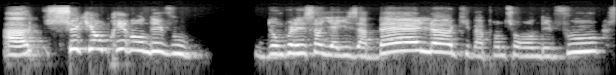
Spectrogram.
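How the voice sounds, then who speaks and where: A woman's voice: high voice, animated, moderate pace. A woman therapist hosting a live video session in a chatty, joking way, with many fillers. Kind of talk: casual live chat. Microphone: computer mic on a video call.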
